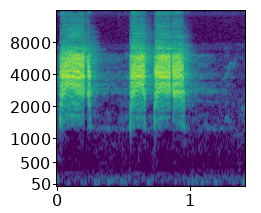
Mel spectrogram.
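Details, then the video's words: Black francolin calling in Sindh, Pakistan: harsh, grating bursts, one long then two quick rasping notes, loud and close against a low background hum. "Kala Teeter sindh Pakistan"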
